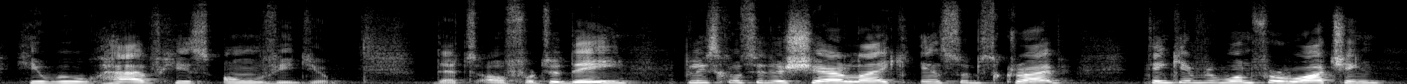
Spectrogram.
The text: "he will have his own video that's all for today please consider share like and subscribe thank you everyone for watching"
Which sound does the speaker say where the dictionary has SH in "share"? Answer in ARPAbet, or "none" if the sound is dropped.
SH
